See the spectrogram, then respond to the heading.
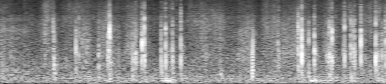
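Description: Long red nails scratch quickly and aggressively at the waistband of worn grey synthetic stretch-fabric leggings. The result is a rapid series of short, dry, bright rasps and crinkly scrapes over a faint hiss, with sharp, quick-decaying strokes and little low end.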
